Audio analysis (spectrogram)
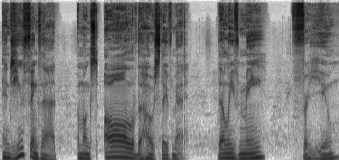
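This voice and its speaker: A man playing a possessive, devoted club host in an ASMR roleplay, smooth-talking and condescending toward his rival. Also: fairly low pitch, slow, warm tone. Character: possessive, devoted male club host named Roy, courting a guest.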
